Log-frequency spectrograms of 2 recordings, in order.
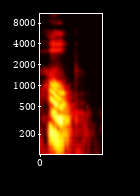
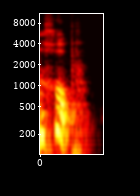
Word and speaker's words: hope: H O P E hope 这个词是希望的意思。发音的时候千万不要发成 hope，尾音要轻一些。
